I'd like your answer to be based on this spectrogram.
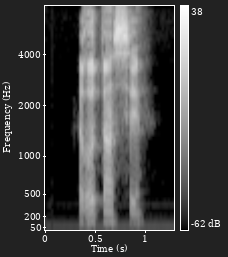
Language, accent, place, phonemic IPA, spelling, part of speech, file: French, France, Lyon, /ʁə.pɛ̃.se/, repincer, verb, LL-Q150 (fra)-repincer.wav
- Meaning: to pinch again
